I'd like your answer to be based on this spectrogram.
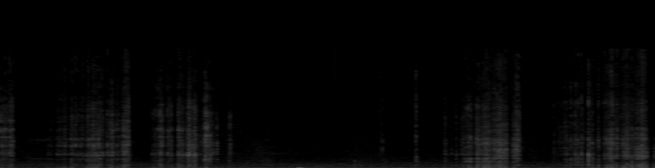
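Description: A wooden toothpick repeatedly pokes and scratches into the surface of a solid grey floral foam brick held close to the mic. Many short, crunchy, bright scraping bursts come in clusters with quieter gaps between them, over a steady low hum.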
